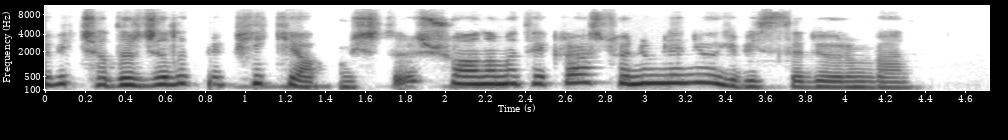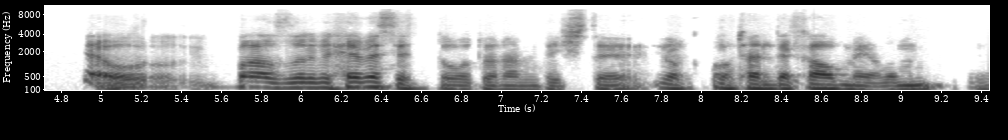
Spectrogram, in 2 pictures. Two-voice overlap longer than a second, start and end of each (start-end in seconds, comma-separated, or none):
none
